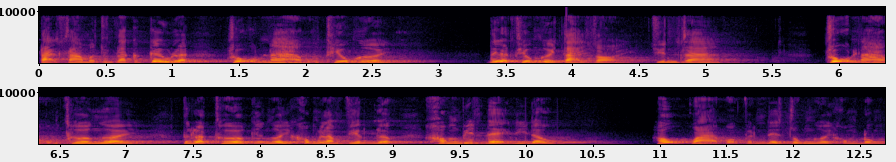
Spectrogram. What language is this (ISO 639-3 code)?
vie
